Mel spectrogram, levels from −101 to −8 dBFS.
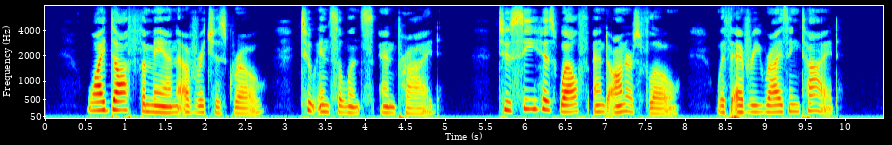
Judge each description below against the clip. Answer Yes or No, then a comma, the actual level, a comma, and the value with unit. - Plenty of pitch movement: No, average, 4.0 semitones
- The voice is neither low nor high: Yes, medium, 180 Hz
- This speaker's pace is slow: Yes, slow, 130 wpm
